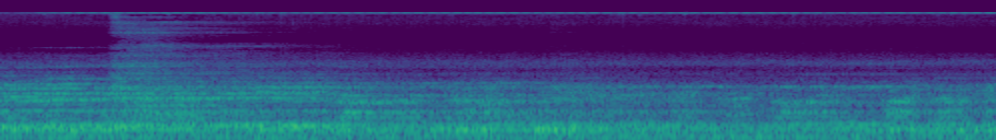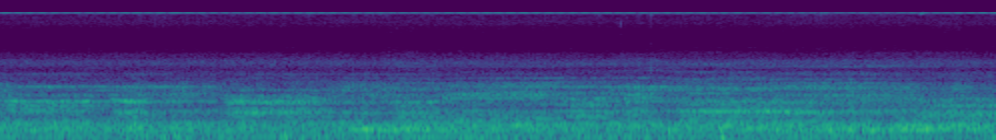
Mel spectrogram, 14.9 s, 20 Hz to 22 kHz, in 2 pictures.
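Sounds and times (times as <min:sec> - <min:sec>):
indistinct voices: 0:00.0 - 0:14.9
slow sustained film music: 0:00.0 - 0:14.9.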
